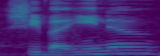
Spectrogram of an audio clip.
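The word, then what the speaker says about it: Shiba Inu: right guys and they've also heard about sheba shibainu is that how you say it yes in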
